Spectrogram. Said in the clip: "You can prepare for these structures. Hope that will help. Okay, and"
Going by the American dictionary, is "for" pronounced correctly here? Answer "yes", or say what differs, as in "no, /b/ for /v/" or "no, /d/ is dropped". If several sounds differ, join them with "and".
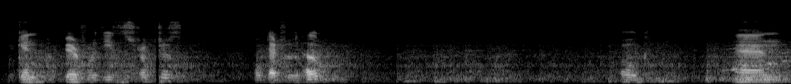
yes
